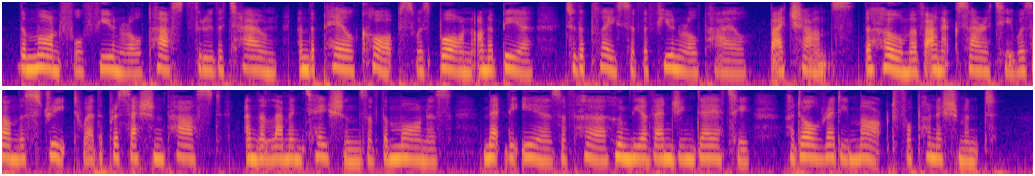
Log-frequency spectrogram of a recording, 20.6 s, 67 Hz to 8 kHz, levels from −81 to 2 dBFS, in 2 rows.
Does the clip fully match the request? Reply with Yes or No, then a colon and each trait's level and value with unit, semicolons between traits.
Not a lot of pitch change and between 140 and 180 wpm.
Yes: narrow, 2.1 semitones; average, 165 wpm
